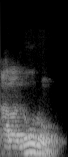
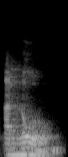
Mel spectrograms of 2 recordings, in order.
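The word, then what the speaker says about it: النور: dalam isim bertemu nun, bacanya tentunya bukan al-nuru, tapi an-nuru. An-nuru.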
